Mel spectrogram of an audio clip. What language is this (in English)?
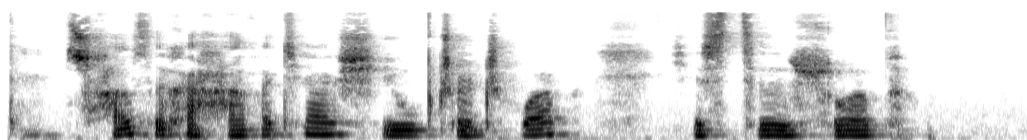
Adyghe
